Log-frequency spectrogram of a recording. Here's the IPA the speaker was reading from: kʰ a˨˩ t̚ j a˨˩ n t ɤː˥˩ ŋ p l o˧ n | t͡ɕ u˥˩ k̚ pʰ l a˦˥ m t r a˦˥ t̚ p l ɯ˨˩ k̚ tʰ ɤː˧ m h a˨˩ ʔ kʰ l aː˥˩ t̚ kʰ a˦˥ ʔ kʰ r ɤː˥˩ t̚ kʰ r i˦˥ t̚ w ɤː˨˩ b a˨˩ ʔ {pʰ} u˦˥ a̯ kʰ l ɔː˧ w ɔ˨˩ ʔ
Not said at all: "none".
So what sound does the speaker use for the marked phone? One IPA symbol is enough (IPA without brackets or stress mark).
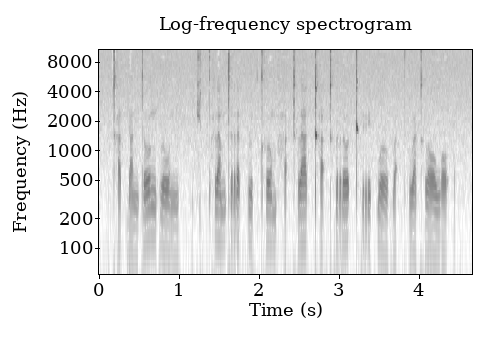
pʰ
